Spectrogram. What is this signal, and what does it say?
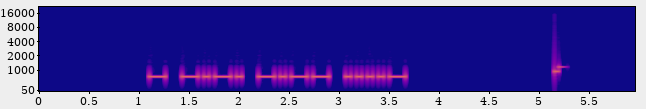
Morse code, heard as a keyed tone, about 22 wpm, 700 Hz. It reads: TCY4
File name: practice / 22wpm / Four Letter-Number Combinations - 22wpm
